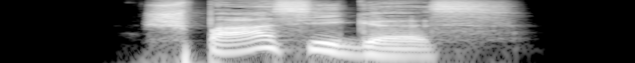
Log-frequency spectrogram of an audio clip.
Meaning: strong/mixed nominative/accusative neuter singular of spaßig
- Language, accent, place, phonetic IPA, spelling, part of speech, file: German, Germany, Berlin, [ˈʃpaːsɪɡəs], spaßiges, adjective, De-spaßiges.ogg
